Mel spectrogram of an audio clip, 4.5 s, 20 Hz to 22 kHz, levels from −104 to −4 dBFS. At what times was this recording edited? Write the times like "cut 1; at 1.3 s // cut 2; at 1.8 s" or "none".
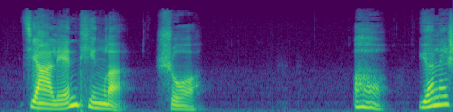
none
